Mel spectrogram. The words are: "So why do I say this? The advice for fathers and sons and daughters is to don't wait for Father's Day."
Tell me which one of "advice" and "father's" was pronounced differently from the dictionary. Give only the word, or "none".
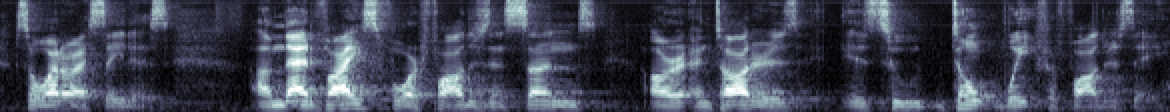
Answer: none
